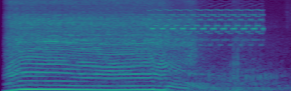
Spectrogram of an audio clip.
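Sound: chainsaw running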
